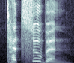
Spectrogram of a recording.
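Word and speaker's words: 鉄瓶: It is Tetsubin.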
